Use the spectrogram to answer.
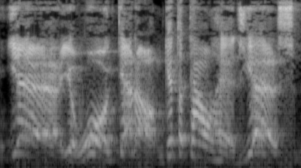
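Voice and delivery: high-pitched gung-ho crowd imitation; mock war cheer. Mimicking Americans quick to cheer for war, mock gung-ho. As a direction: whoop it up in mock bloodlust.

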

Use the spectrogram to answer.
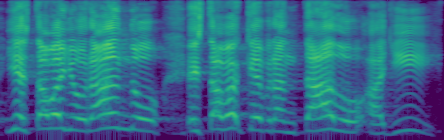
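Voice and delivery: high, loud, pleading sermon voice; impassioned preaching. Real, not acted. Preacher voicing broken Jacob admitting he cannot, impassioned preaching. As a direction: cry out the surrender with full force.

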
